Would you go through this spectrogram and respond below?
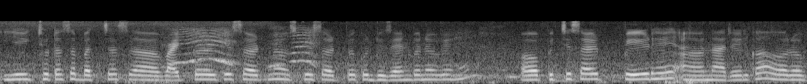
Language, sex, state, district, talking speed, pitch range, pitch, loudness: Hindi, female, Punjab, Kapurthala, 210 wpm, 215-240 Hz, 225 Hz, -16 LUFS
